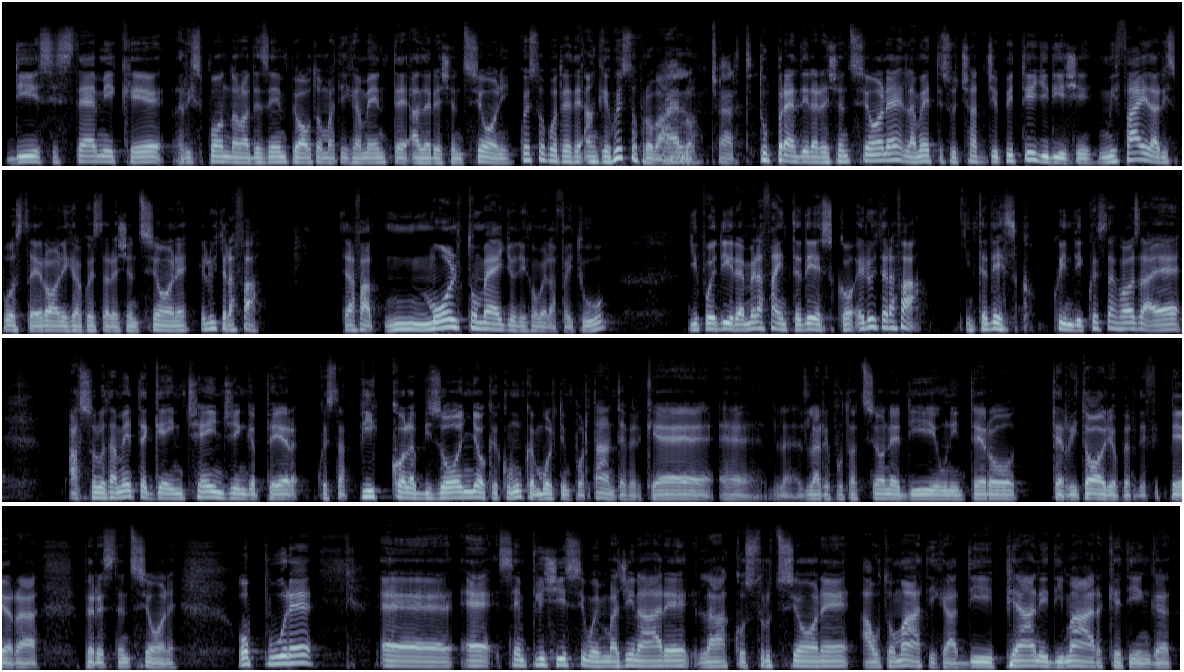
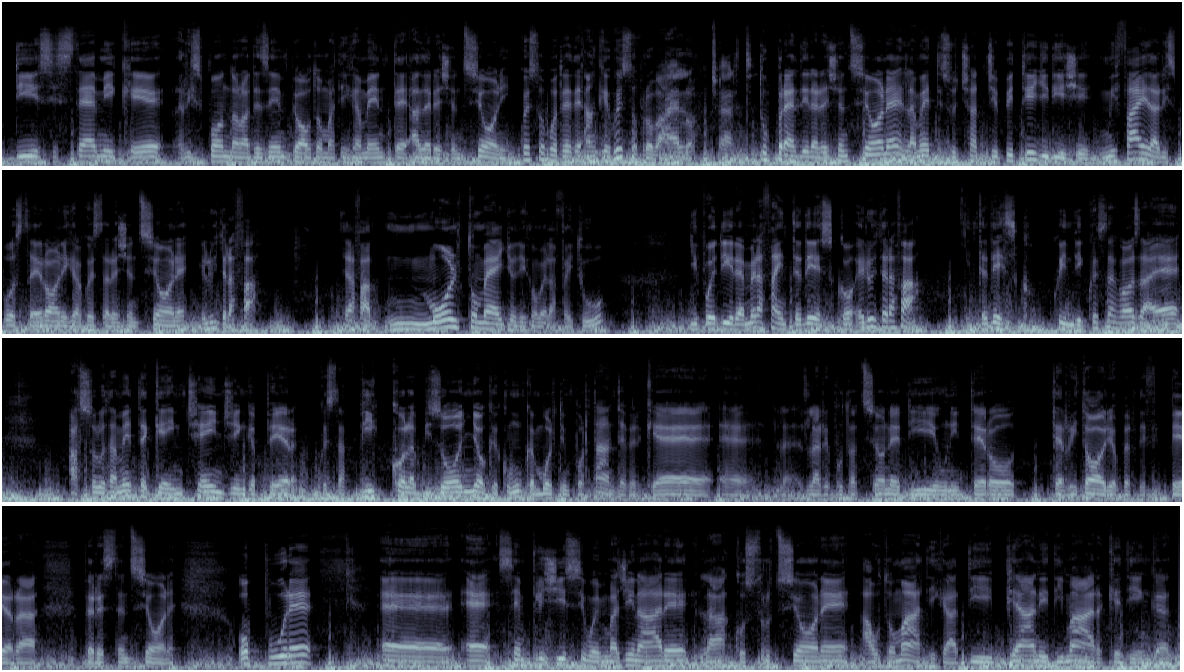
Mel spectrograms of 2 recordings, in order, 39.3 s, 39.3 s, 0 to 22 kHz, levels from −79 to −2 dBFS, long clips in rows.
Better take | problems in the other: first | wind noise on the microphone; occasional gusts; 10 dB below the speech

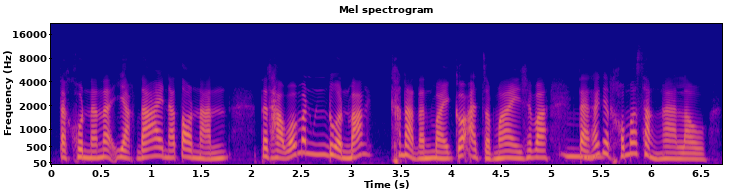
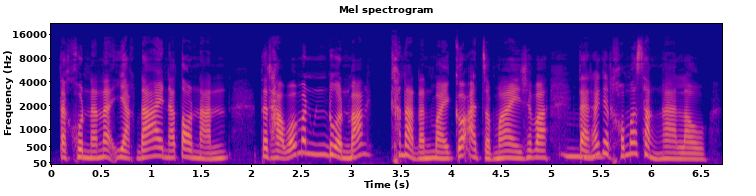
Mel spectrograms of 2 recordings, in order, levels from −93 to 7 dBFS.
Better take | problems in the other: second | muffled; very; fading above 1.5 kHz

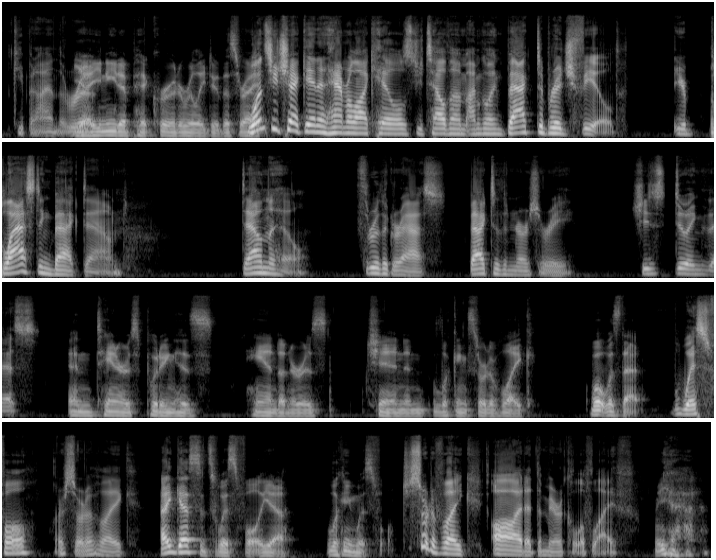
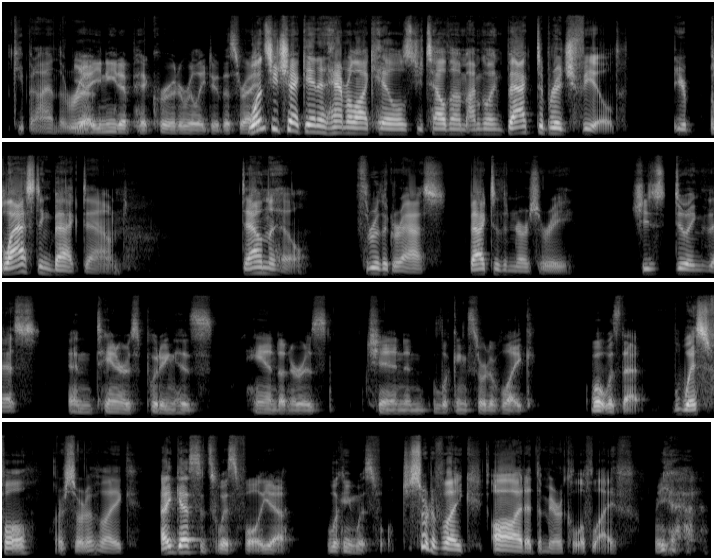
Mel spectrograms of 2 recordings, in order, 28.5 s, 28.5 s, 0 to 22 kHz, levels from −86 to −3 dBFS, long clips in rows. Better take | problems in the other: first | thin; somewhat; fading below 300 Hz

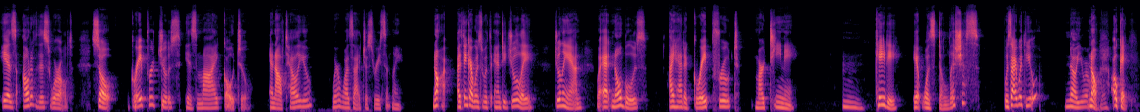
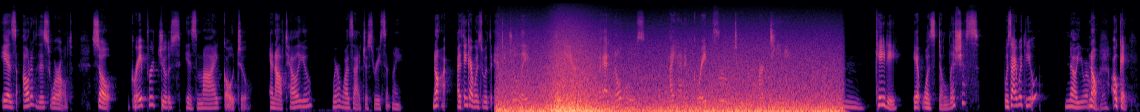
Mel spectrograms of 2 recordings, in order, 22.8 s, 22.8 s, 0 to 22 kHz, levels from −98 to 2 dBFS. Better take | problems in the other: first | wind noise on the microphone; heavy; from 10 to 17 s; 4 dB above the speech

